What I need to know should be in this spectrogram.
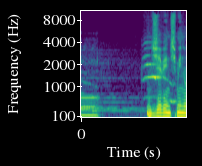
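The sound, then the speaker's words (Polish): A cat meowing: two loud, drawn-out meows in quick succession, coming after a quieter stretch of low background tone. “Ktoś tu miauczy. Miauczy rzeczywiście. Jak tu przerażliwie.”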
